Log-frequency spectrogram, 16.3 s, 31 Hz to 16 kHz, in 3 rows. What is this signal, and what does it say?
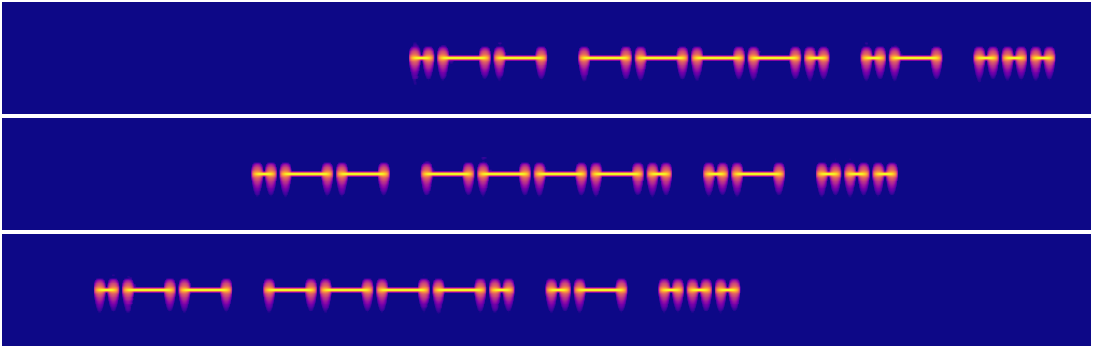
Morse code, heard as a keyed tone, about 17 wpm, 700 Hz. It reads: W9AS W9AS W9AS
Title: USA Call Signs - 4 Characters - Repeated 3x - 17wpm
